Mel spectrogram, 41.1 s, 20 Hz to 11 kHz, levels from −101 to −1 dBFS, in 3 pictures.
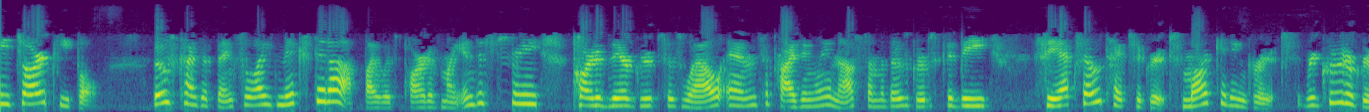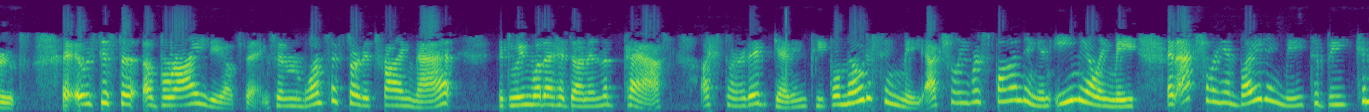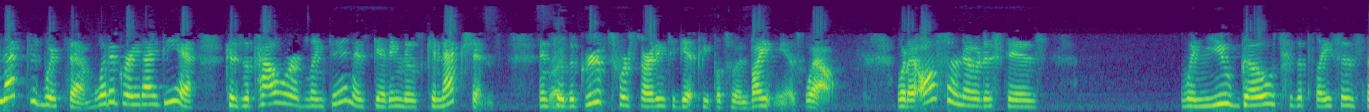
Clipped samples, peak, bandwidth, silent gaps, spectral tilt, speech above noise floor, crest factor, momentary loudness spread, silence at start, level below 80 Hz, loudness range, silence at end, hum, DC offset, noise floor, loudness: under 0.1%; 0 dBFS; 7.8 kHz; none; -6.5 dB/octave; 47 dB; 16 dB; 10 LU; 0 s; -60 dBFS; 3 LU; 0.15 s; none; under 0.1%; -63 dBFS; -16 LUFS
